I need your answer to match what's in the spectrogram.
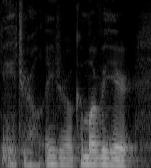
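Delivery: hushed stage whisper, half-whispered. Retelling being woken at night in a cave: imitating a half-whisper. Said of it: "whispering my name".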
